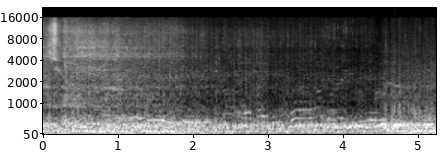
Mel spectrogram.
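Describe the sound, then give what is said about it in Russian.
Steady, loud low engine rumble of a Harley-Davidson motorcycle being ridden during a large group motorcycle run, continuing without a break throughout. “И вот верхом на Харли, шлем на голове, главная безопасность.”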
